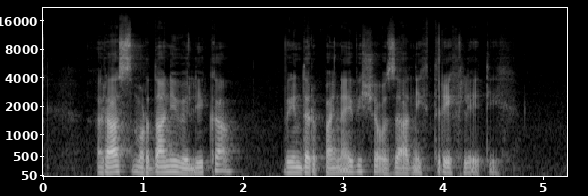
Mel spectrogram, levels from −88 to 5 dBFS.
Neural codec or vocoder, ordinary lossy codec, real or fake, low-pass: none; none; real; 19.8 kHz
